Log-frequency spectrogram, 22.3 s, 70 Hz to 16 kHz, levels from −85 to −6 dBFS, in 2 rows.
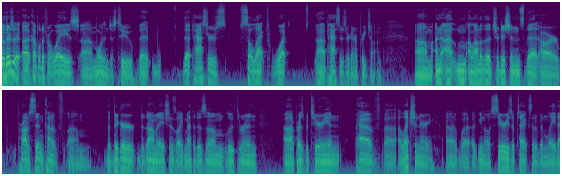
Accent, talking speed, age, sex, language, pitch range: American, 160 wpm, 30-49, male, English, 70-90 Hz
